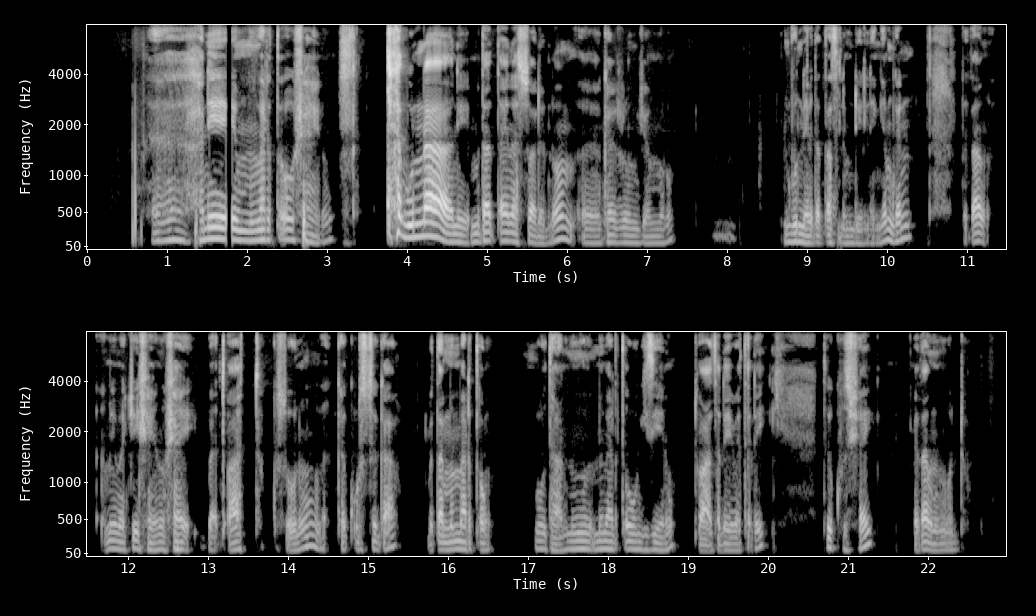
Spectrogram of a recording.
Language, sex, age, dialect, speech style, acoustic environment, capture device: Amharic, male, 18-24, Ethiopia - Addis Ababa, happy, people talking, mobile / Linux / Chrome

